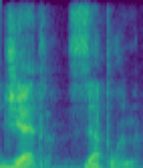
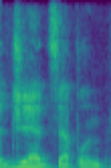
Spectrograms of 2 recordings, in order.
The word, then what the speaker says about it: Jet Zeppelin: said my name wrong it's the jet zeppelin not the jed zeppelin i'm not ripping off led zeppelin i am you see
